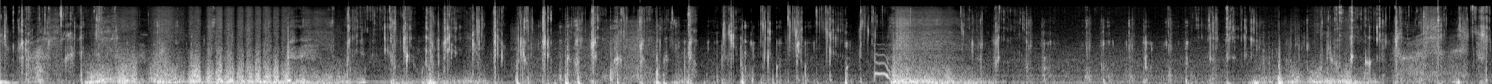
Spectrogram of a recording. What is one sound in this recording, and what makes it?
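A foam cover rubs and scratches against a microphone up close, in muffled rustling bursts.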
